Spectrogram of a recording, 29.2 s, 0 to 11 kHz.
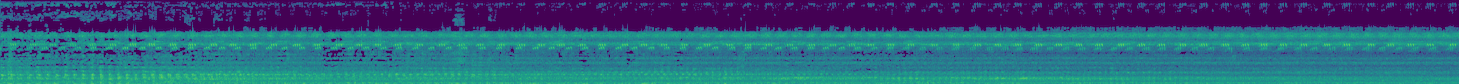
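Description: NJ Transit commuter train hauled by an ALP-46A electric locomotive pulling away and fading into the distance. Insects chirp in a steady rhythm, about two pulses a second, and become the main sound near the end as the train dies away.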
